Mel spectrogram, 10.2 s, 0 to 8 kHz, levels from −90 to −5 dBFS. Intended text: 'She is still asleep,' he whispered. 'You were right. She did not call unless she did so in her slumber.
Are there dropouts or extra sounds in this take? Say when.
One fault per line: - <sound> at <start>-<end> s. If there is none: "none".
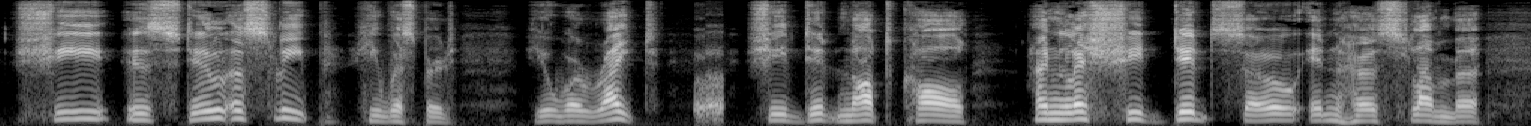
- laugh at 4.6-4.8 s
